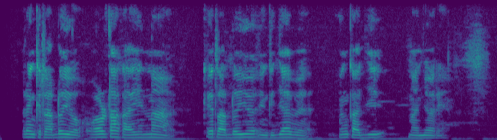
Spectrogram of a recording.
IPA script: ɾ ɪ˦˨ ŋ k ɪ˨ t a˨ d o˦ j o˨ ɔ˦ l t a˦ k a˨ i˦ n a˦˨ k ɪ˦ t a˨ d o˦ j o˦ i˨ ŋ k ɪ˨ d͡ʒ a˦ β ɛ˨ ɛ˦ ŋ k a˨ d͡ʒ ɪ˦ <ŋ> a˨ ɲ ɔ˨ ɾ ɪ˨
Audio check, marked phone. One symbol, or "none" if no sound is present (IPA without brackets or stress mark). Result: n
